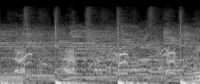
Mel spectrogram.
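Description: Background music with a steady kick-drum beat a little under twice a second, with harnessed sled dogs barking and yipping excitedly over it before the run.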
